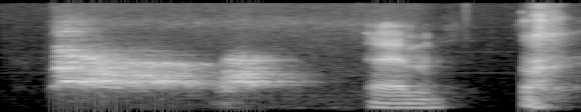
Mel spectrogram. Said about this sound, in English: When did you get a dog? That is certainly not my dog.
